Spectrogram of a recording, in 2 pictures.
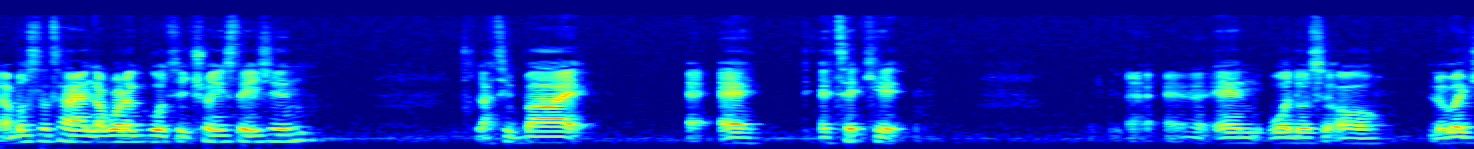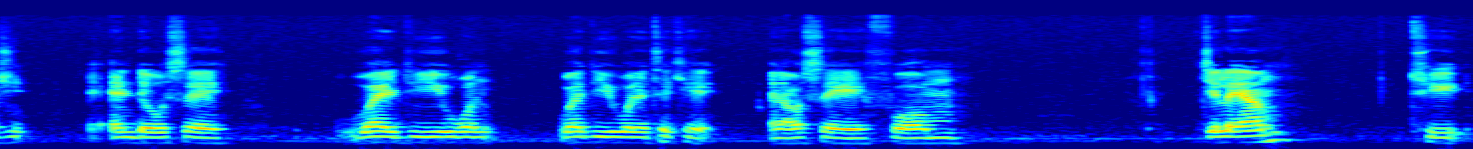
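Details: Adult male who stammers and reports that words beginning with 'e' are especially hard; stuttering.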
